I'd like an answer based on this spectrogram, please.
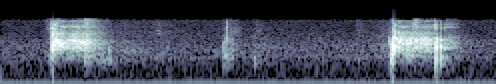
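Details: Female pet dog Poppy barking at light reflecting on a wall she is trying to catch; two sharp single barks about three and a half seconds apart, with a soft knock between them in a quiet indoor space.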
